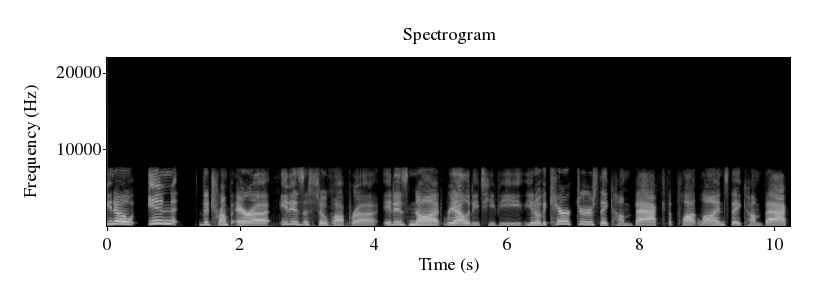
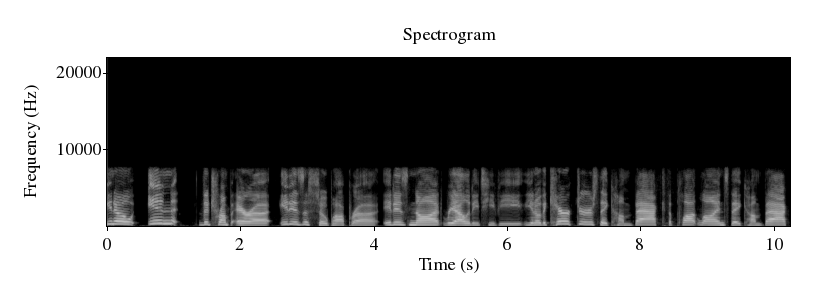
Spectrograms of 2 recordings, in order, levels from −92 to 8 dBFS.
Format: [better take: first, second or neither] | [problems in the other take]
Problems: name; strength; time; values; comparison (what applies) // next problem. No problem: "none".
second | noise reduction (neural mask model RNNoise)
